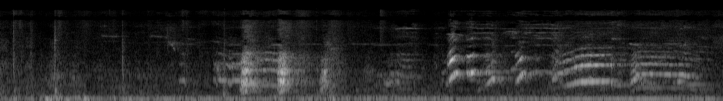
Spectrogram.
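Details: A husky vocalizing: soft scattered sounds at first, then a couple of sharp barks, followed by a series of rising and falling whining howls near the end, with a low background hum.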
